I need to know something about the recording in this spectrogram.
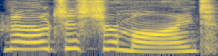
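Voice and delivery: playful teasing. Answering the other person's question about anything else to worry about, teasing. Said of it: "I'm teasing you".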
